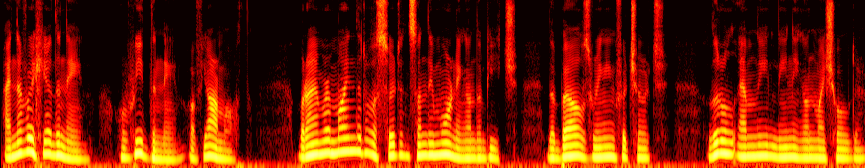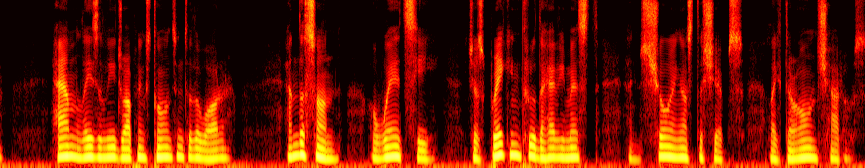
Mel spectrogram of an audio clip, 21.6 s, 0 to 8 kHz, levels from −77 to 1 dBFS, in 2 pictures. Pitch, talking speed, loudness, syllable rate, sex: 130 Hz, 170 wpm, -17 LUFS, 5.0 syllables/s, male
